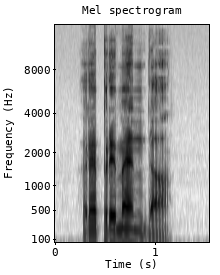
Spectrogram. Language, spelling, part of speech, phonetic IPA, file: Polish, reprymenda, noun, [ˌrɛprɨ̃ˈmɛ̃nda], Pl-reprymenda.ogg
